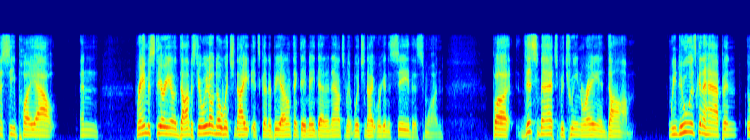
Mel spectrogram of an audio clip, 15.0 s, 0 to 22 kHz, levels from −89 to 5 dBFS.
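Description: No technical faults are audible.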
